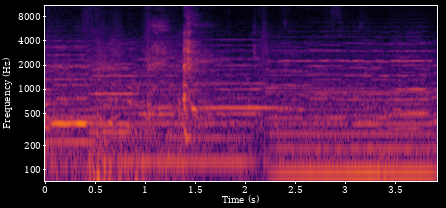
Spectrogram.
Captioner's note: chuckling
